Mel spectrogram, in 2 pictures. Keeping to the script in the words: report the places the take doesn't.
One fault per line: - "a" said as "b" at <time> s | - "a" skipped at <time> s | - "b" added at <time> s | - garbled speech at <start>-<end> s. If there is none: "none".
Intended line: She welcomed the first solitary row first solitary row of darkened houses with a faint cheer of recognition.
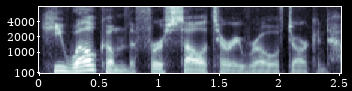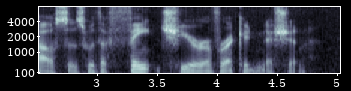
- "She" said as "He" at 0.0 s
- "first solitary row" skipped at 2.0 s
